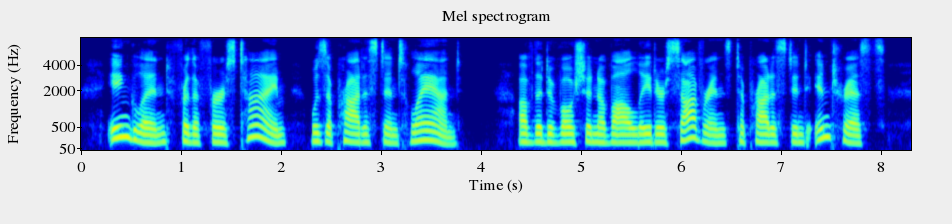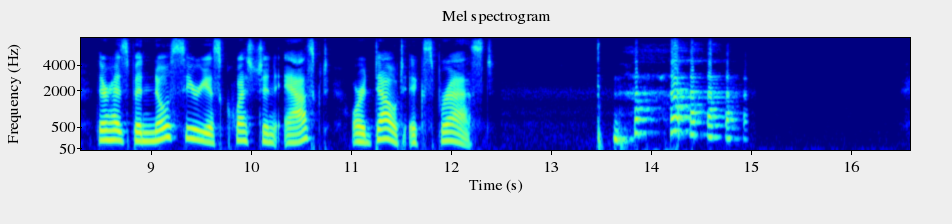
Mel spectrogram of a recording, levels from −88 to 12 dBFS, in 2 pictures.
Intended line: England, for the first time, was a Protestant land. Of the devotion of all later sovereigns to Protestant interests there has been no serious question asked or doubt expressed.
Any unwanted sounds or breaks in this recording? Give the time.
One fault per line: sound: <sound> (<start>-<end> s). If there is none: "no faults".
sound: laugh (13.4-15.0 s)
